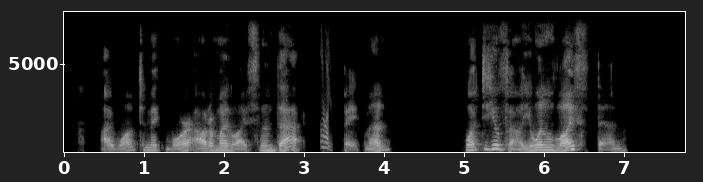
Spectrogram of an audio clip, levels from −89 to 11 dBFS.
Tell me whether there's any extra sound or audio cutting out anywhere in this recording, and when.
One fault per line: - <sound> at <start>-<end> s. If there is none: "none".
- chirp at 3.2-3.4 s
